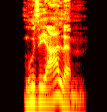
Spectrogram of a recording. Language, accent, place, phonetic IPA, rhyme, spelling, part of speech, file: German, Germany, Berlin, [muzeˈaːləm], -aːləm, musealem, adjective, De-musealem.ogg
- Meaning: strong dative masculine/neuter singular of museal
